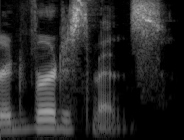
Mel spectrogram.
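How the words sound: It is said with a northern US accent. The listener does not understand it. "I had a friend from the north"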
